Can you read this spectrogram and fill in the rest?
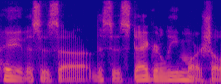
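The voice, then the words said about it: Imitates another person's super deep voice. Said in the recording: “he had this super deep voice.”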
